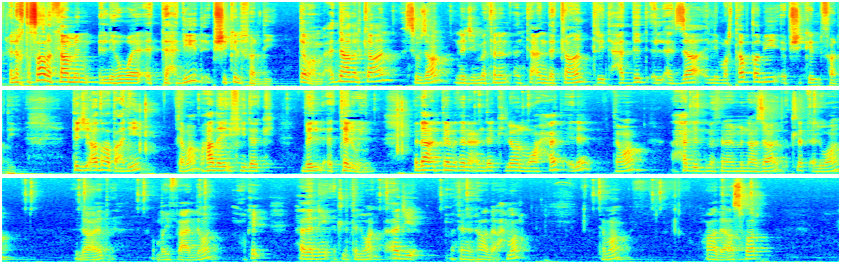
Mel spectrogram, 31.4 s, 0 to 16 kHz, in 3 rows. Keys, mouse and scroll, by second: 4.6 middle click, 5.5 middle click, 11.6 click, 12.2 Tab, 12.8 middle click, 13.3 click, 13.8 middle click, 14.3 click, 15.1 middle click, 15.5 Tab, 16.4 drag, 17.0 click, 19.1 click, 20.6 drag, 21.3 click, 21.9 click, 22.7 click, 23.4 click, 25.7 click, 28.4-31.3 drag.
